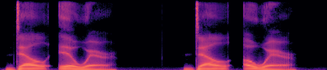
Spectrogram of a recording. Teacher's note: What if we try stressing the first syllable, del? Now, what happens to that A in the middle syllable? It's unstressed, so it gets lazy. It turns into a schwa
